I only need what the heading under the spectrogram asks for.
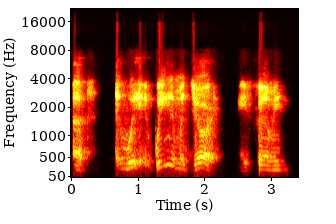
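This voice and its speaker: A man's voice: fairly low pitch, normal speed, pushed and bright, dull audio. A man with an American accent in casual conversation, speaking assertively with slang and swearing.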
